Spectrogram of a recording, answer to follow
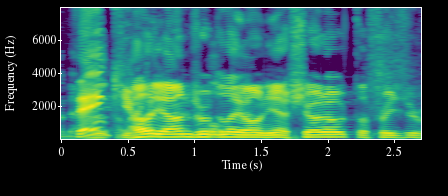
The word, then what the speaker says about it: Alejandro de Leon: have a first time Award winner that being aleandro de Leon of the nipple and Hawks Nice pronunciation thank you Alejandro de Leon yeah shout out the Fraser Valley Thunderbirds u18s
